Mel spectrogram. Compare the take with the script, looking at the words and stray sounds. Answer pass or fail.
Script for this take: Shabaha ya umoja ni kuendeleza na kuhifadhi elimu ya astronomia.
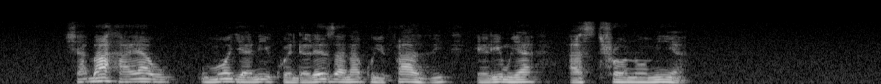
pass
